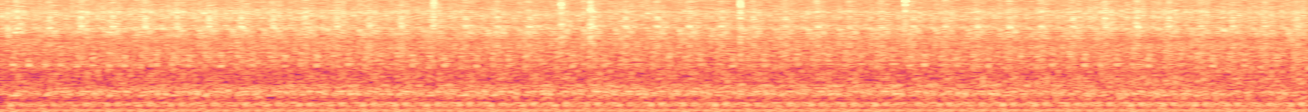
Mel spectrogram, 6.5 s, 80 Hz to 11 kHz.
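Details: 2007 Dodge Ram 5.9 Cummins, rough idle for about a month: uneven lumpy beat about three pulses a second with loose clatter; intermittent fuel rail pressure sensor, MAP sensor and overboost codes, owner wonders about excess blow-by; cause unconfirmed.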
